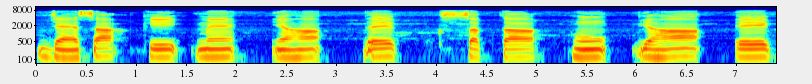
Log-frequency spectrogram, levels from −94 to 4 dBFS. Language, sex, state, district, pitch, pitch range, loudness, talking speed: Hindi, male, Madhya Pradesh, Bhopal, 130 Hz, 125-135 Hz, -16 LUFS, 75 wpm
